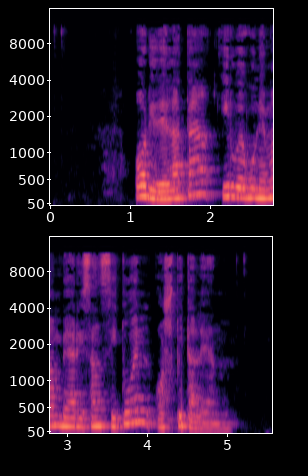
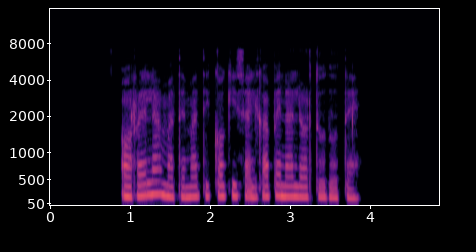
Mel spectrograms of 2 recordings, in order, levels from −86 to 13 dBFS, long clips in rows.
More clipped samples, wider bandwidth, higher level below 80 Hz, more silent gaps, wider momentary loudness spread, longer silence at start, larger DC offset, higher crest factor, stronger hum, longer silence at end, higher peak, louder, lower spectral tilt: neither; first, 11.5 kHz vs 7.4 kHz; first, -58 dBFS vs -78 dBFS; neither; first, 12 LU vs 7 LU; first, 1.05 s vs 0.9 s; neither; about the same, 18 dB vs 18 dB; neither; second, 0.5 s vs 1 s; first, -4 dBFS vs -18 dBFS; first, -22 LUFS vs -34 LUFS; second, -6 dB/octave vs -7.5 dB/octave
